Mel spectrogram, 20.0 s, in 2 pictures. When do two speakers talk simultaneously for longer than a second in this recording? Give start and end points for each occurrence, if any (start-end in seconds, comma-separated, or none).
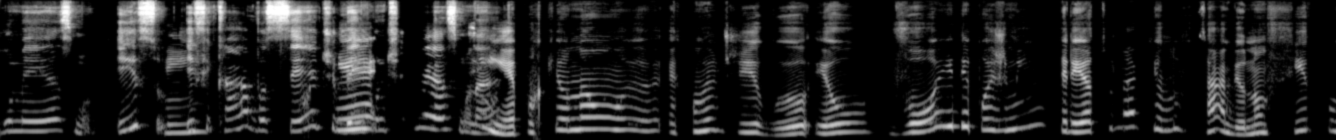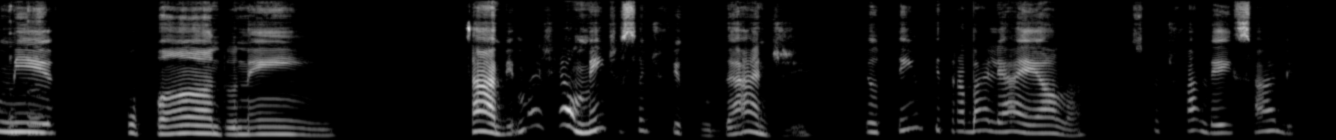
none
